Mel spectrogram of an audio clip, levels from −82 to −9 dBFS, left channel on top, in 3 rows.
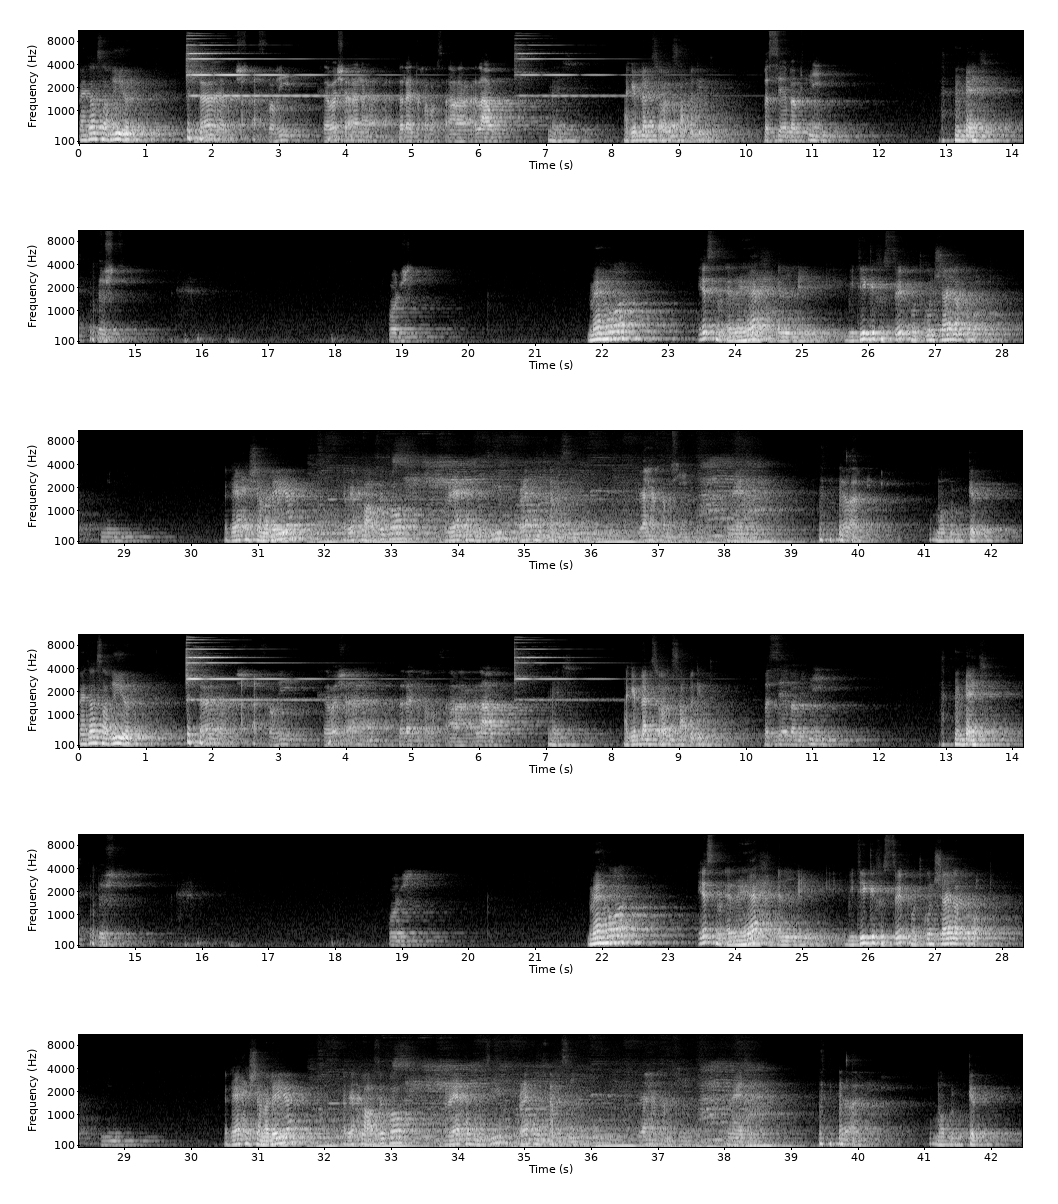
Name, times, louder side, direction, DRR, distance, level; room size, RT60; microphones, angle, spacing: voice 1, 0.0-0.9 1.6-1.9 3.7-3.8 7.0-7.3 8.2-9.4 13.1-13.6 14.3-14.4 21.8-22.4 23.4-27.7 30.5-31.6 32.2-33.3 33.8-36.0 38.0-38.6 39.4-39.8 41.1-41.8, equal, 25° right, 1 dB, 1.3 m, -21 dB
sound 1, 1.6-4.7 6.5-8.3, right 1 dB, 55° right, 2.6 m, -25 dB
voice 2, 1.7-2.5 2.8-3.2 3.7-6.3 10.3-11.2 14.4-14.7 18.8-19.2 28.6-28.9 36.7-37.5 39.7-40.0, left 3 dB, 65° left, 4 dB, 1.1 m, -26 dB
sound 2, 31.7-38.6, equal, ahead, 1.7 m, -29 dB
15.0 x 6.9 x 5.7 m, 2.2 s
head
